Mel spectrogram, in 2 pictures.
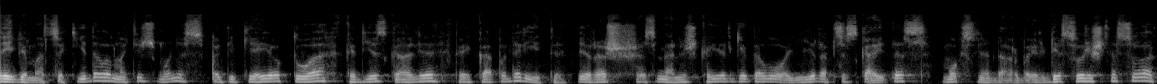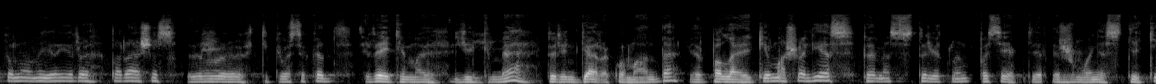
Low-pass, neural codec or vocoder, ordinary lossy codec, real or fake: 10.8 kHz; codec, 24 kHz, 3 kbps, HILCodec; MP3, 48 kbps; fake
